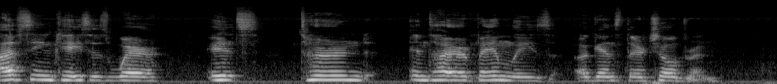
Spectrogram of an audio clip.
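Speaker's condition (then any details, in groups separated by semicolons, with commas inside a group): Cerebral palsy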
